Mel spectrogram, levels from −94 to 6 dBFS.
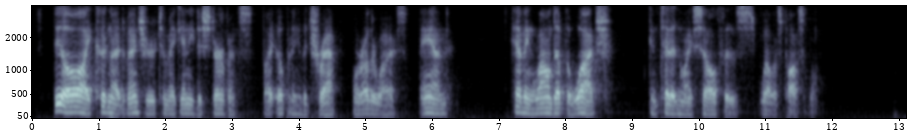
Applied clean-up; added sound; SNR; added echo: neural mask model DeepFilterNet 3.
